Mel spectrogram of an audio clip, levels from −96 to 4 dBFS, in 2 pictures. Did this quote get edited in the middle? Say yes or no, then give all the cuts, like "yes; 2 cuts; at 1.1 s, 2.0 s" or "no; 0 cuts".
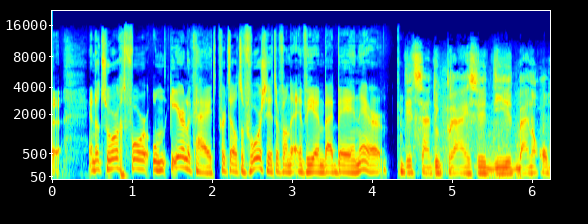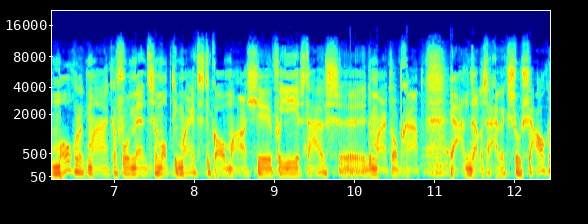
no; 0 cuts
